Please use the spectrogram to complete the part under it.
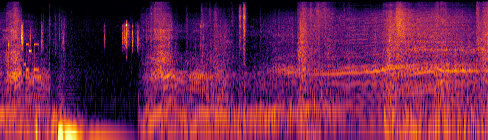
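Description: A car in the Fortnite video game drives and accelerates: a steady engine drone whose pitch rises through the gears, close and continuous, with some brief game effects near the start.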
